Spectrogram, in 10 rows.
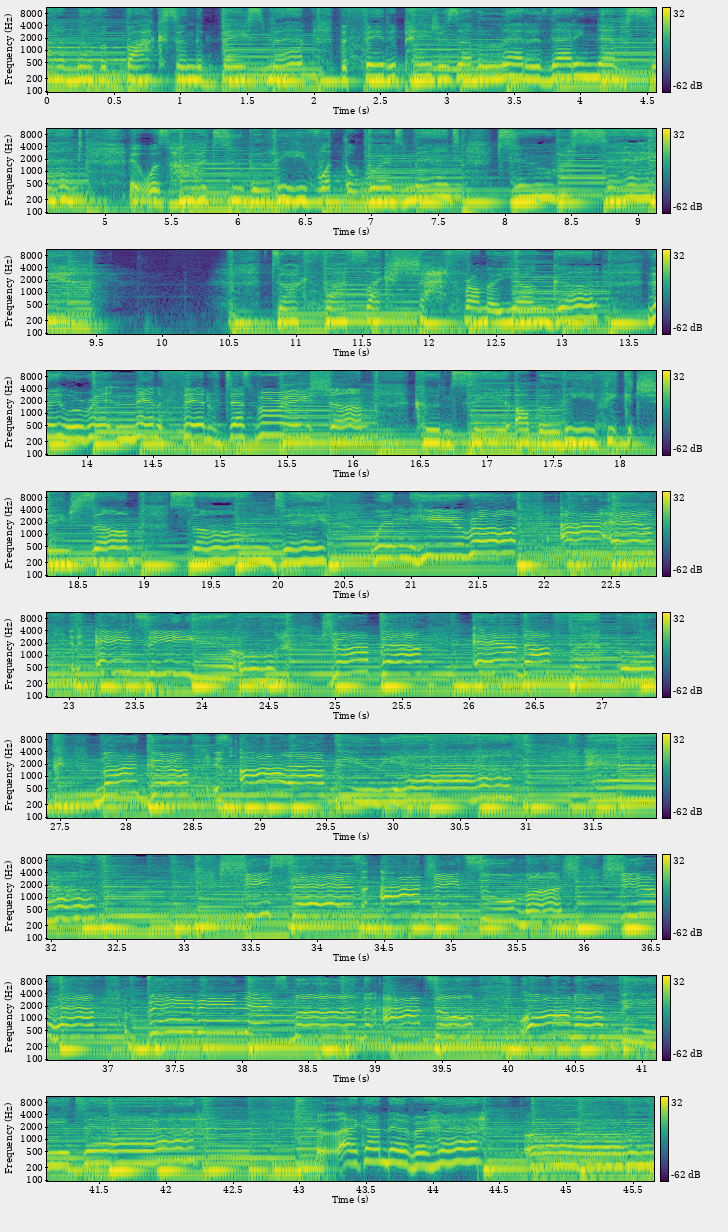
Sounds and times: Rhythm and blues: 12.2 - 43.0.

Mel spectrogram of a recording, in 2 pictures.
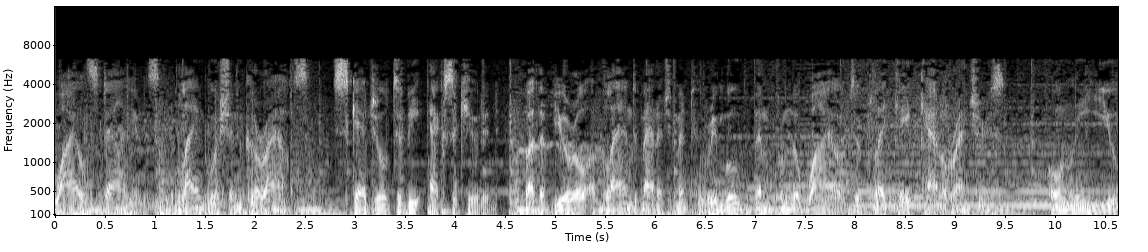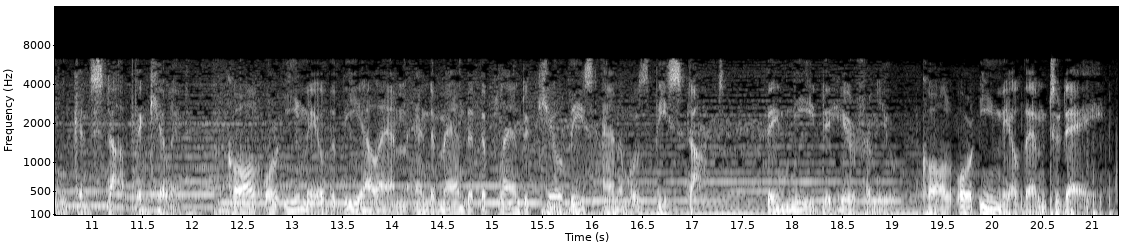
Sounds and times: Music: 0.0 - 21.2
Speech: 0.0 - 21.2.

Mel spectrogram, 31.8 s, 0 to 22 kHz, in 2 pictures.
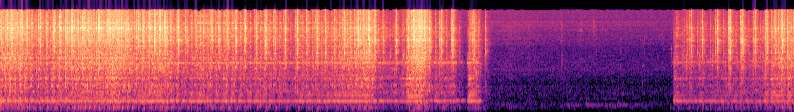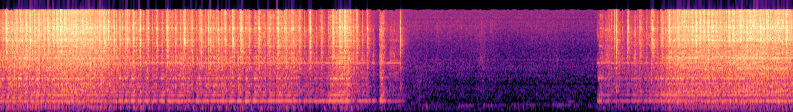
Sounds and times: Sewing machine: 0.0 - 9.8, 13.5 - 24.0, 27.8 - 31.7.

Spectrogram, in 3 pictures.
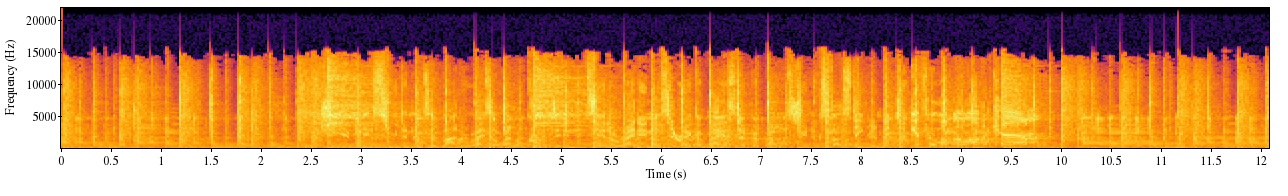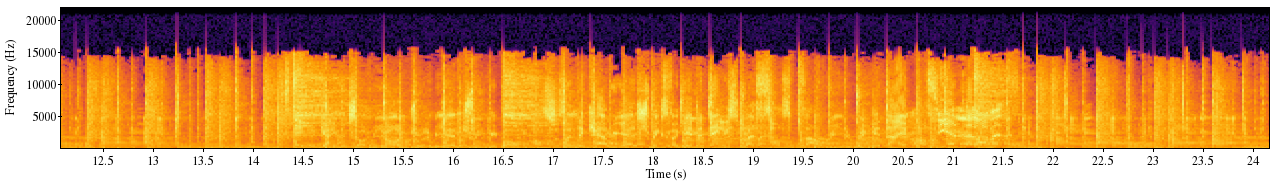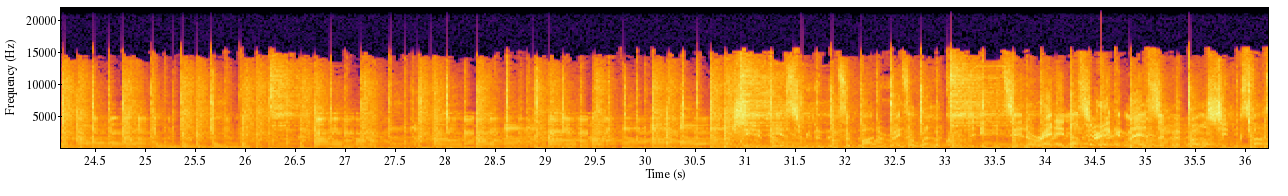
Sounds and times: Music: 0.0 - 36.2.

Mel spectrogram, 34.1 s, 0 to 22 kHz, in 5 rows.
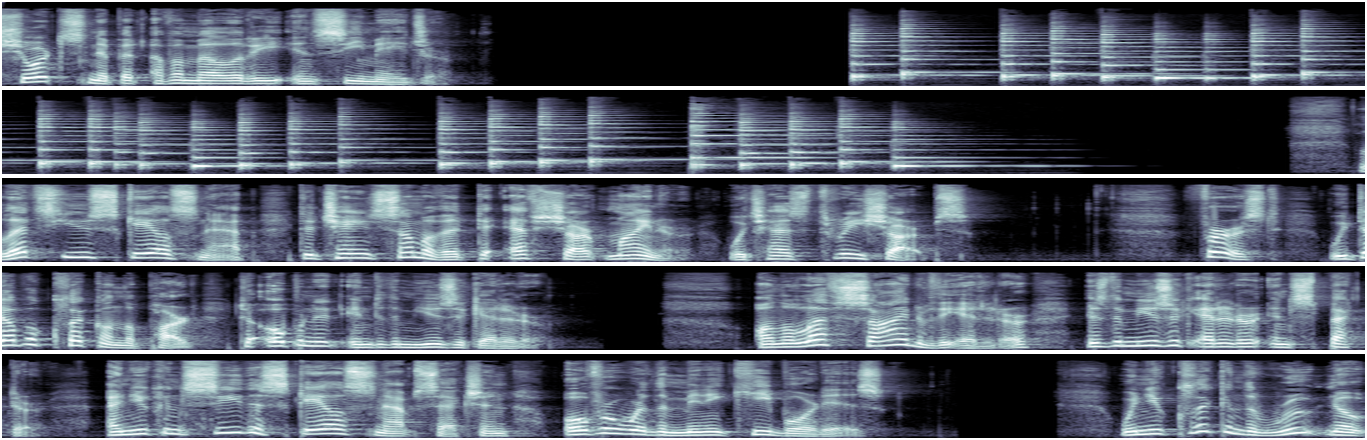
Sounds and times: Speech: 0.0 - 2.4, 13.6 - 18.6, 19.6 - 23.2, 24.2 - 31.8, 32.8 - 34.0.

